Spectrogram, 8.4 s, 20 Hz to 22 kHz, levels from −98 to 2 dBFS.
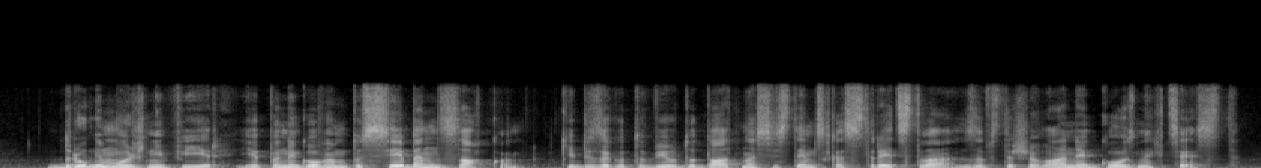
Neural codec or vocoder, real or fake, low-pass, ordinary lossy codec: codec, 24 kHz, 3.1 kbps, DualCodec; fake; 10.8 kHz; none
